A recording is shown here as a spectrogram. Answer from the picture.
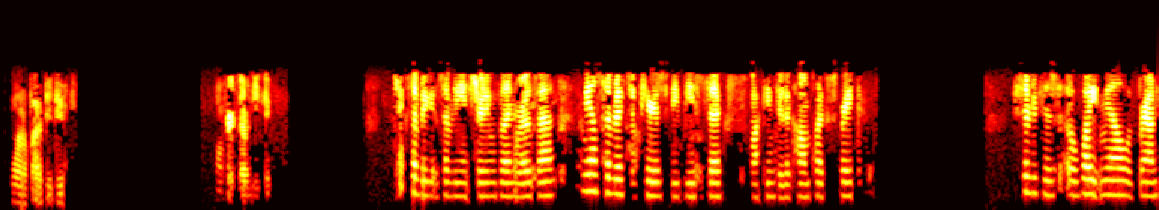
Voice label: PD Dispatch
